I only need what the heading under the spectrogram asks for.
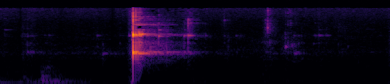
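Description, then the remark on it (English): A single bright, ringing clink of glass or dishware as dirty dishes are swept up and wine bottles top off glasses, fading over a fraction of a second, followed by a couple of faint small taps and a dull knock at the very end. “Meanwhile, dirty dishes were swept up, and wine bottles lifted themselves from the table to top off their glasses.”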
